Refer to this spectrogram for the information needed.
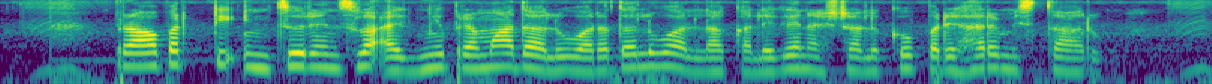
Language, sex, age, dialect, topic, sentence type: Telugu, female, 18-24, Central/Coastal, banking, statement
